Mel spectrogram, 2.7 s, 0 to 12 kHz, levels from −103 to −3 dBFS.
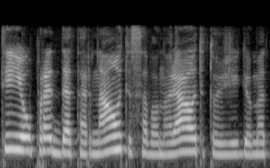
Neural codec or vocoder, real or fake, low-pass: none; real; 7.2 kHz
